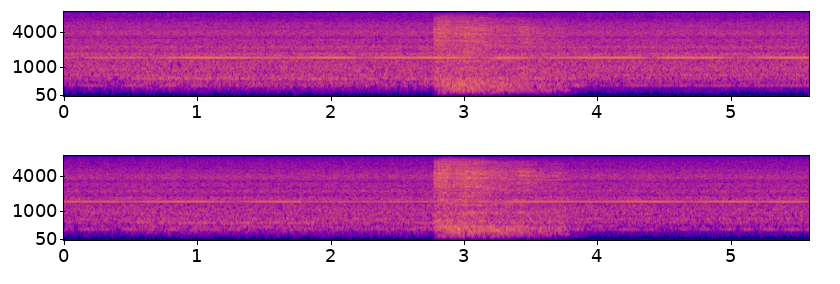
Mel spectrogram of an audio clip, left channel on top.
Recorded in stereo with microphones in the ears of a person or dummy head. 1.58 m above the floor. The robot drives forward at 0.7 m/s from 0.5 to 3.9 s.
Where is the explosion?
20° left (ahead or behind), 4.5 m.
